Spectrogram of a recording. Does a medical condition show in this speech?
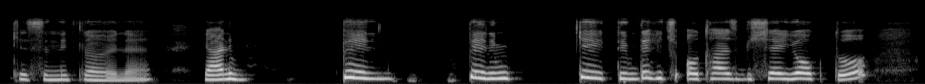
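Yes: stuttering; failed 10-15 day cure center in Turkey, tongue and jaw exercises, practiced speech modification; part-word and sound repetitions, frequent fillers e and hani; here repeated sounds.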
